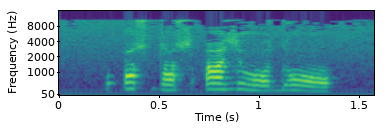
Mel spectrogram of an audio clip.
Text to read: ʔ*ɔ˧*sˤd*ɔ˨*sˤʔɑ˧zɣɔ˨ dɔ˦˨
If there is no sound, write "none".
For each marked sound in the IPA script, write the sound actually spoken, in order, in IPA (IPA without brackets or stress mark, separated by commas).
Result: ɔ˧, ɔ˨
